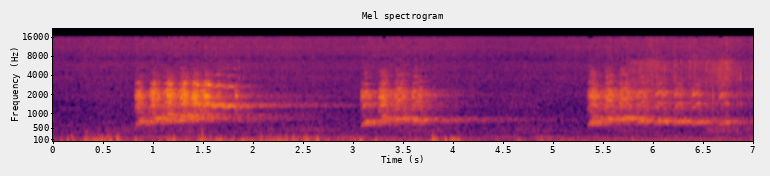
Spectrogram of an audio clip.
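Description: A coyote giving three long barking calls about two seconds apart. Each opens harsh, then trails into a drawn-out, slightly falling tone. Low rustling noise runs underneath.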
